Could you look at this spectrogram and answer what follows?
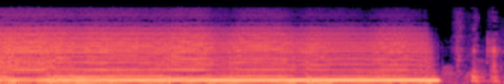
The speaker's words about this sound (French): La grande coup de distorsion, fils de punk.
